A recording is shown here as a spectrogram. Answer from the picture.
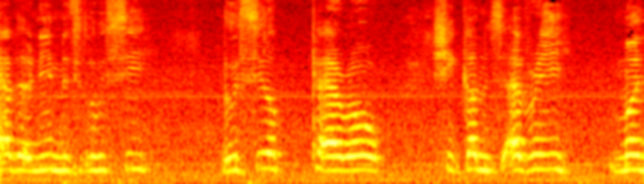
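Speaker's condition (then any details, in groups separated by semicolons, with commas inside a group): Cerebral palsy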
